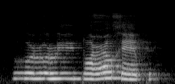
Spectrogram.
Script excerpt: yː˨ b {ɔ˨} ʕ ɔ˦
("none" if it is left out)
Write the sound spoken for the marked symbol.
ɔ˨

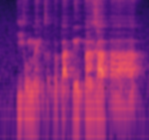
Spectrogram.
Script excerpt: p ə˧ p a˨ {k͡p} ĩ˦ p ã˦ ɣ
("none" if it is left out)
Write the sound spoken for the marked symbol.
k͡p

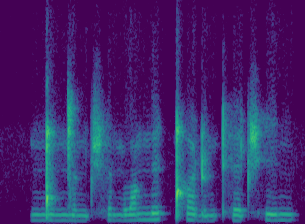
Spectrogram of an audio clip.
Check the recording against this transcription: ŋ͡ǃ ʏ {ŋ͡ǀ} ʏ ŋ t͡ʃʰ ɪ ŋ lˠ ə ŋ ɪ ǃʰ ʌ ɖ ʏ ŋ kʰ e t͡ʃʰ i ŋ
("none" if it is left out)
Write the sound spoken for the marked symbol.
ŋ͡ǀ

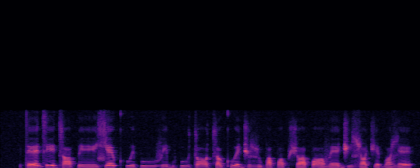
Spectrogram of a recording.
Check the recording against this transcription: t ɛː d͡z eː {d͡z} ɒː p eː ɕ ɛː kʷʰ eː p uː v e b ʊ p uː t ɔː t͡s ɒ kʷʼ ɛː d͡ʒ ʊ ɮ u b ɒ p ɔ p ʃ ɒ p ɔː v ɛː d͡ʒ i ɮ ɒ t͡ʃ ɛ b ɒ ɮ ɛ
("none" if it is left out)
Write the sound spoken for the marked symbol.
d͡z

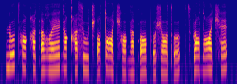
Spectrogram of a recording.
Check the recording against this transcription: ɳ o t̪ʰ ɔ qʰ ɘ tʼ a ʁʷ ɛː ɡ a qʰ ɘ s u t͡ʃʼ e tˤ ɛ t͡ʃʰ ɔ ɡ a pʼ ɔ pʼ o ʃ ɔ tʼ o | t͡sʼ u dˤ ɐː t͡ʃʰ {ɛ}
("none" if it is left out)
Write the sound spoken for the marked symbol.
ɛ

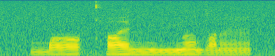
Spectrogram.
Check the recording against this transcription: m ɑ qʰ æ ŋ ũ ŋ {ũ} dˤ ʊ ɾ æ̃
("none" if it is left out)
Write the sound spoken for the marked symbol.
ũ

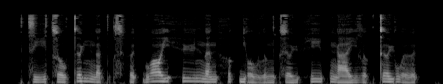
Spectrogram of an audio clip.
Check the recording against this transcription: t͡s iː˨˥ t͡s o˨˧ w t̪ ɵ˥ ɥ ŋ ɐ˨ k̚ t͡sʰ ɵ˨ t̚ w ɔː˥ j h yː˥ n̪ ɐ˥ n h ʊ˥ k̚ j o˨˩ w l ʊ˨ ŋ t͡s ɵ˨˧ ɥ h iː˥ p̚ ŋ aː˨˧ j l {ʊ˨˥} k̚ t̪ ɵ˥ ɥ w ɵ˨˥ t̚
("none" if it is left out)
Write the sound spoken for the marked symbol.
ʊ˨˥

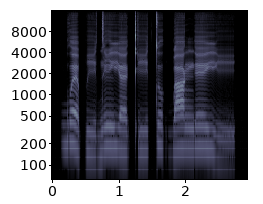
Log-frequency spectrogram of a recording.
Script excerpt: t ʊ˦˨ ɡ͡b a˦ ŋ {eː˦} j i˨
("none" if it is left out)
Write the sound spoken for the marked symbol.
eː˦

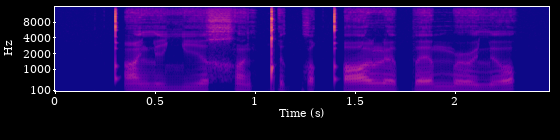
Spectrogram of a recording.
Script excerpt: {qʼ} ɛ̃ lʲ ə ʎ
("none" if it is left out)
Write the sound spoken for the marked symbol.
qʼ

